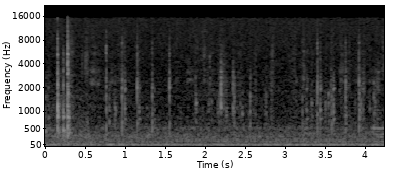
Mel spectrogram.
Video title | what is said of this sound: Logitech M185 Wireless Mouse, 2 4GHz with USB Mini Receiver, 12 Month Battery Life, 1000 DPI Optical | there's nothing too rattly or wobbly around it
